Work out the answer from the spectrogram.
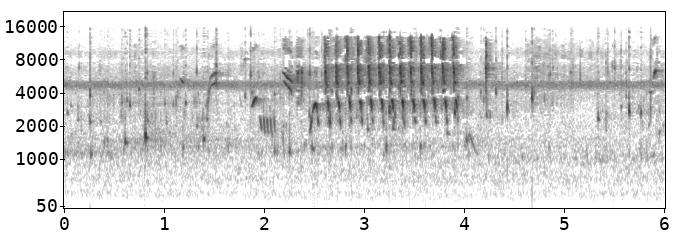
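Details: Common nightingale, called sikatan londo, singing a 'tembakan' burst for cage-bird training, mixed with trickling water: brief chirps, then a fast run of about fifteen sharp, high repeated notes lasting two seconds, over a constant high whine.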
